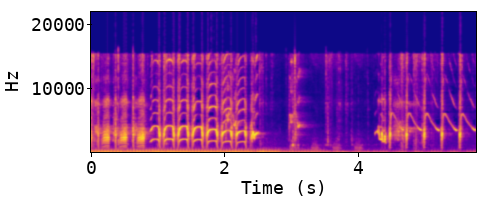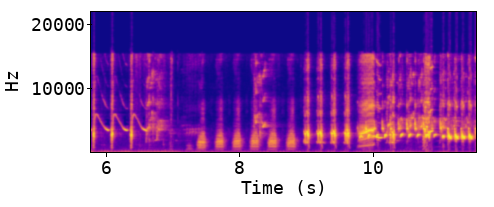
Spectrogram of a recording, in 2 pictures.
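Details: Javan myna, a loud gacor bird used as a master to provoke other mynas, singing a varied medley: repeated looping whistled notes, then rising sweeping whistles, rapid clicks and harsh buzzy bursts.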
